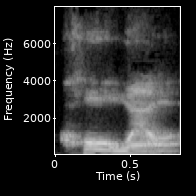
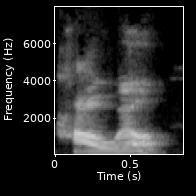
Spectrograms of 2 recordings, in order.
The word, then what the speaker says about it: Cowell: It's called Cowell. A lot of doctors are referring to it as Cowell, like C-O-W, Cowell, but it's actually Cowell. That's how it's pronounced.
